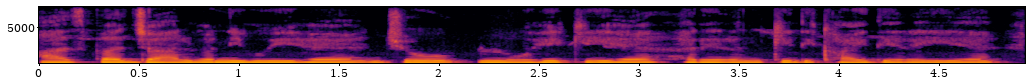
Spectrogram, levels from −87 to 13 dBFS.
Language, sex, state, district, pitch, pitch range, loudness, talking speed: Hindi, female, Uttar Pradesh, Lalitpur, 190 Hz, 185-195 Hz, -14 LUFS, 205 wpm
